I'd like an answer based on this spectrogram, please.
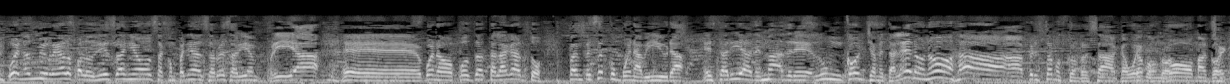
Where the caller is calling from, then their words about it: Santa Fe, Argentina; de Santa Fe, República Argentina.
